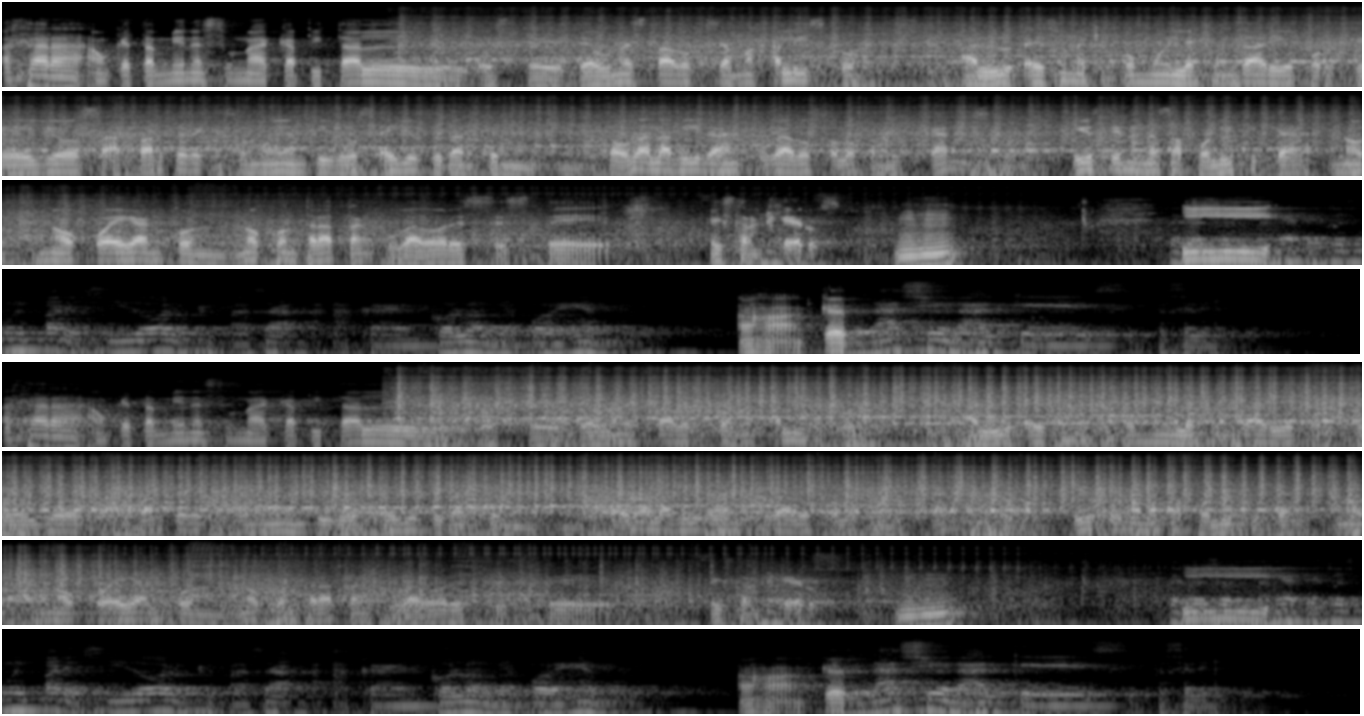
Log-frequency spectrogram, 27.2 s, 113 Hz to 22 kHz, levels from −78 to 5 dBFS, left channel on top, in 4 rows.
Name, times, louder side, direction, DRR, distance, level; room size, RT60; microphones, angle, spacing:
voice 1, 0.0-17.6 18.1-18.4 19.1-19.9 24.1-24.6, left 8 dB, 80° left, 17 dB, 0.3 m, -28 dB
Rattle, 1.9-19.3, right 3 dB, 80° right, 1.3 m, -29 dB
voice 2, 12.9-13.3 13.6-13.8 17.2-17.8 19.4-23.6 24.5-26.5, right 1 dB, 25° right, 4 dB, 1.3 m, -44 dB
15.5 x 10.5 x 3.2 m, 1.4 s
head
